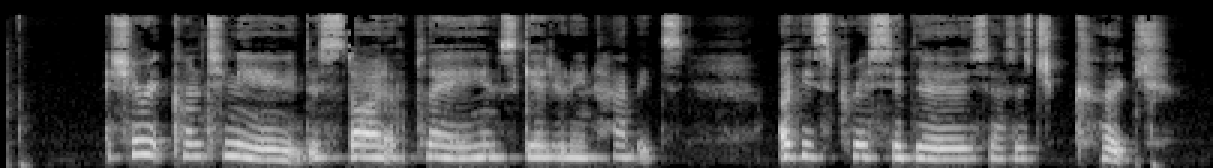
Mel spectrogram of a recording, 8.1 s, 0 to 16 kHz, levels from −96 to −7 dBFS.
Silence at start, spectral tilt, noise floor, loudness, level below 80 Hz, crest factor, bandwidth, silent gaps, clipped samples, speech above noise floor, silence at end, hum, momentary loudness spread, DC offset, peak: 0.1 s; -1.5 dB/octave; -73 dBFS; -25 LUFS; -68 dBFS; 18 dB; 12 kHz; none; under 0.1%; 47 dB; 0.3 s; none; 8 LU; under 0.1%; -8 dBFS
